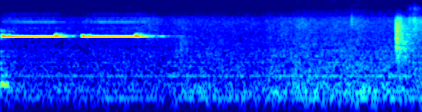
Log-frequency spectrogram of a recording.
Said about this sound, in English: That's not the uh, fire alarm. Is that is that your uh, is that your uh, scooter beeping at us? Okay. Yeah, I think your scooter is beeping.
